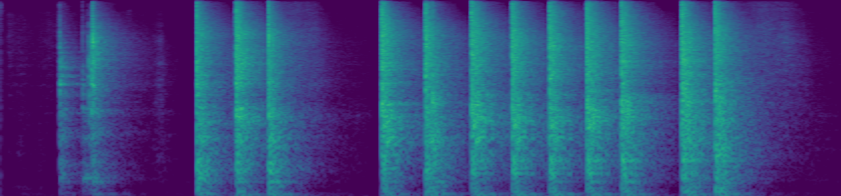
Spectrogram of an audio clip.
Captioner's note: hammer pounding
